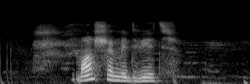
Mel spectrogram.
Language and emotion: Russian, neutral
